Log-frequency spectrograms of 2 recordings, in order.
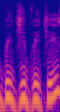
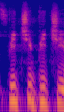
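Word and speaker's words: bici: So it's spelled B-I-C-I, and it's pronounced biji. So you were right. Not pichi like the South Africans. No, listen, yes, South Africans say, Keme bichi. No, Okay. it's biji. Biji, and not biggie.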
